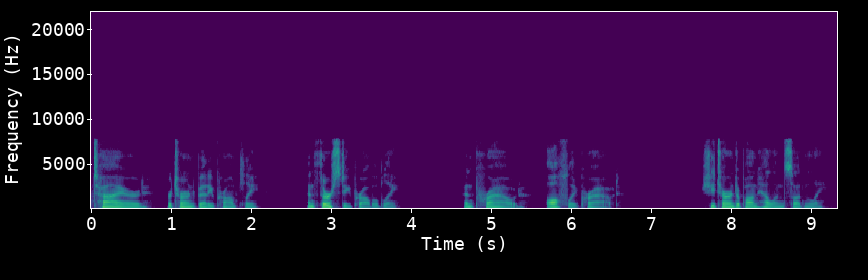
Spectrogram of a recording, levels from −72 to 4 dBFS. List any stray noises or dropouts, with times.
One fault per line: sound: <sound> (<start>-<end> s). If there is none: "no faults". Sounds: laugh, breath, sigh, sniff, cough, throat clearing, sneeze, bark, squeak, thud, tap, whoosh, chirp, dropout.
no faults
